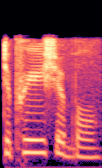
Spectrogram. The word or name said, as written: depreciable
